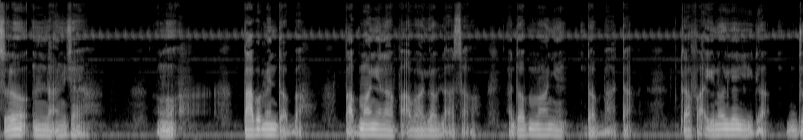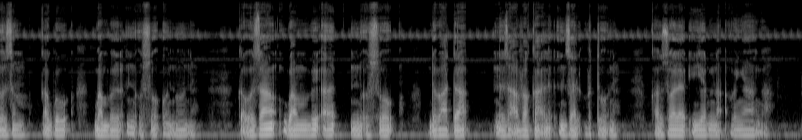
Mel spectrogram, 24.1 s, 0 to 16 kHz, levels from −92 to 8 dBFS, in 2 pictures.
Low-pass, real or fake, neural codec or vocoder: 14.4 kHz; real; none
